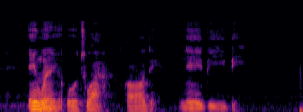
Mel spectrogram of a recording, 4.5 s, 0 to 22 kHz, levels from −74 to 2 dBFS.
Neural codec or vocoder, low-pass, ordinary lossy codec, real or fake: none; 9.9 kHz; AAC, 64 kbps; real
